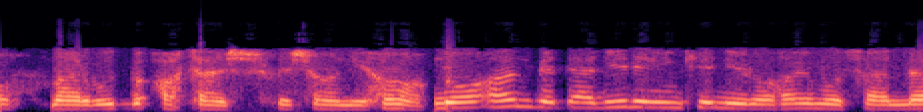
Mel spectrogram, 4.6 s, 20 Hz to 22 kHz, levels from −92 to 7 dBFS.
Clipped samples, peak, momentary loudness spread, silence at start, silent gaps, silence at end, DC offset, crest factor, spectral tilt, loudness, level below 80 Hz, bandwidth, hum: under 0.1%; 0 dBFS; 4 LU; 0 s; none; 0 s; under 0.1%; 14 dB; -7.5 dB/octave; -14 LUFS; -60 dBFS; 4.7 kHz; none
